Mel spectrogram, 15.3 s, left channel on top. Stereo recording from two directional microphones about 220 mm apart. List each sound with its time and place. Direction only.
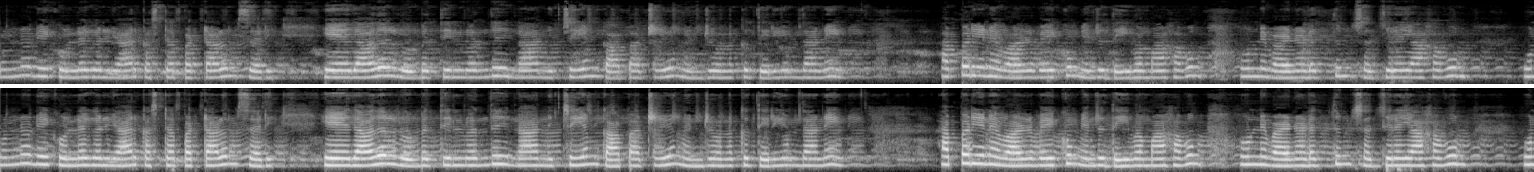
0.0 s child singing: 30° right (ahead or behind)
9.4 s child singing: 30° right (ahead or behind)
